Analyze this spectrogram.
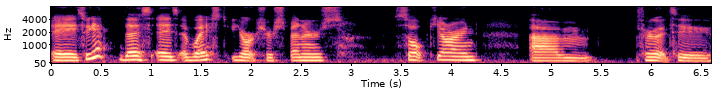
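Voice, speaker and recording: The recording is very clean, with a silent background. A woman speaks at a fairly low pitch in a Scottish accent. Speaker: knitting podcaster. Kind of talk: casual talk to camera.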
